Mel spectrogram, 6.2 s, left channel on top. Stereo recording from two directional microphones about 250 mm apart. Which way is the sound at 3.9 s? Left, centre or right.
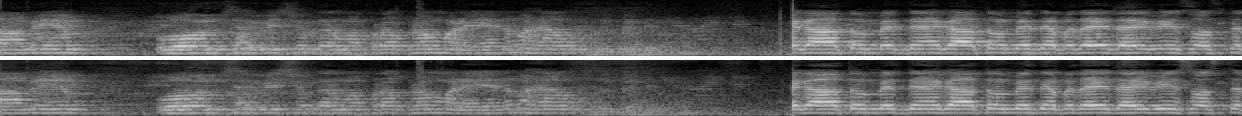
Right.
